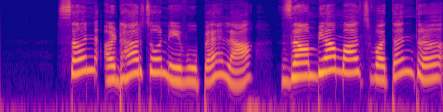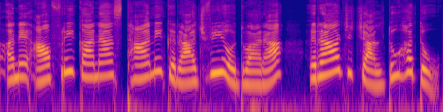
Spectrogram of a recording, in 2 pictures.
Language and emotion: Gujarati, neutral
